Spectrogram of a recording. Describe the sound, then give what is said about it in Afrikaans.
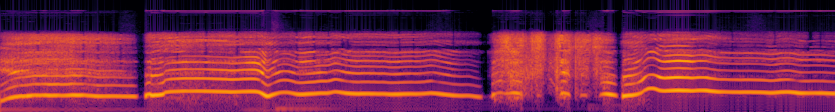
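A voice imitates the 'ugly cry' named by Oprah Winfrey: long, wavering high-pitched wails broken by short gasping sobs, loud and strained, with a brief choppy sobbing burst near the end before a final rising wail. “en sy gaan staan in die middel van die groepie en julle sy gaan haal hierdie Oprah Winfrey noeme die ugly cry”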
